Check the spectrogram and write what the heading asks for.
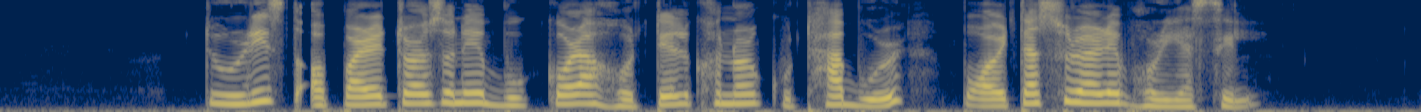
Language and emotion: Assamese, disgusted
